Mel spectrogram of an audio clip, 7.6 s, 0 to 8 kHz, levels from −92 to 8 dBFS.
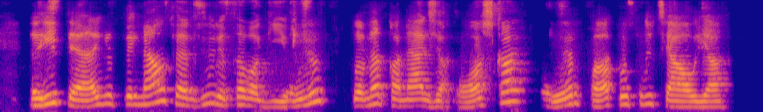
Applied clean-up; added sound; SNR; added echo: neural mask model Resemble Enhance denoiser.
